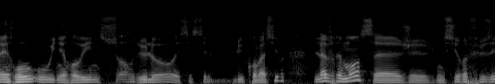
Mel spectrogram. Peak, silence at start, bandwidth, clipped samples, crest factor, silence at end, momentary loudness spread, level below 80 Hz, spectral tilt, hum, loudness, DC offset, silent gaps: -18 dBFS; 0 s; 10.5 kHz; under 0.1%; 18 dB; 0 s; 14 LU; -58 dBFS; -7 dB/octave; none; -36 LUFS; under 0.1%; none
